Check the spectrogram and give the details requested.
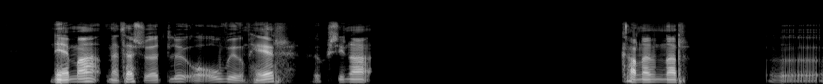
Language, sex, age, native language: Icelandic, male, 40-49, Icelandic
